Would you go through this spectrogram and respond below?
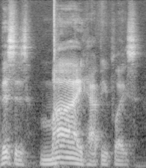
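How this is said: The stress falls on the word my. It claims ownership of the place. "word number three"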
